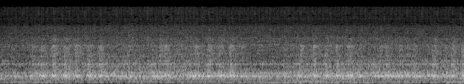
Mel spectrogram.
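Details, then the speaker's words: Toyota Estima 2AZ-FE at first start, AC on, in gear, throttle blipped: rough engine with a fast steady tak-tak tapping from the oil pan area, diagnosed as a worn balancer shaft. "Suaranya kasar, ada bunyi tak tak tak tak tak tak tak tak."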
